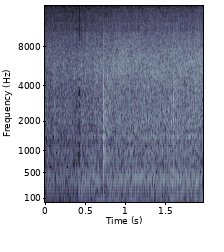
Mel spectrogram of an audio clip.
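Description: Beef braciole searing in a hot pan gives a loud, continuous close-up sizzle with a brief scrape partway through, and no talking.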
